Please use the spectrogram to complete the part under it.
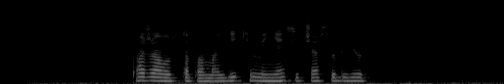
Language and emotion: Russian, neutral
